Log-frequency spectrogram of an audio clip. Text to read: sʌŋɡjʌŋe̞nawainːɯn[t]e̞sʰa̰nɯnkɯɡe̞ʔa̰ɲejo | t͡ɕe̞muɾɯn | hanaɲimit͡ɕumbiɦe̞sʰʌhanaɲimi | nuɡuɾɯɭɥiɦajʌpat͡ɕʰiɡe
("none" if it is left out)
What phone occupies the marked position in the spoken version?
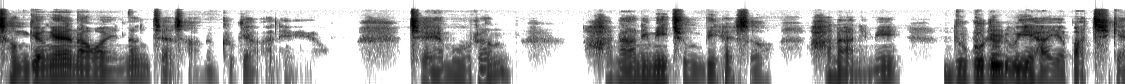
t͡ɕ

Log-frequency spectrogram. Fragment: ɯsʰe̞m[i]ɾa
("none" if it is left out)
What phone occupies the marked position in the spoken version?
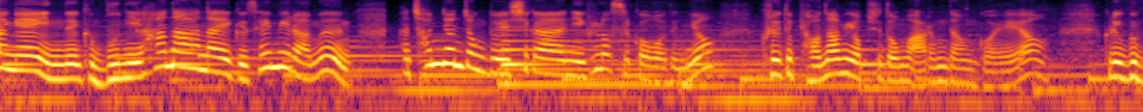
i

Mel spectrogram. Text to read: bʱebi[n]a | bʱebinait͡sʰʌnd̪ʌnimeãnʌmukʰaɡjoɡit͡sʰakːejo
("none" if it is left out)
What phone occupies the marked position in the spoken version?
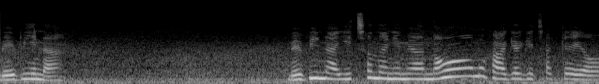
n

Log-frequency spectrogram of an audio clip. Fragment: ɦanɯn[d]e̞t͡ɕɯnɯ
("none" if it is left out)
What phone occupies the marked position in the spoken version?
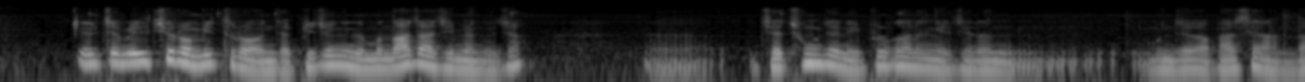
ɡ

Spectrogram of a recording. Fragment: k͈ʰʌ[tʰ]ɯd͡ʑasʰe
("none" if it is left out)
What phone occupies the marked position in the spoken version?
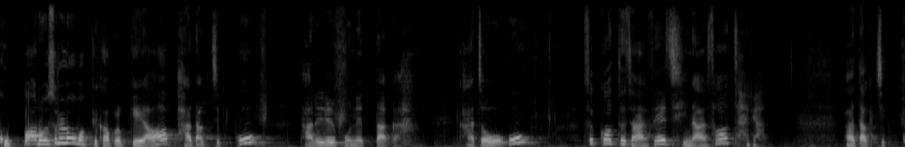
tʰ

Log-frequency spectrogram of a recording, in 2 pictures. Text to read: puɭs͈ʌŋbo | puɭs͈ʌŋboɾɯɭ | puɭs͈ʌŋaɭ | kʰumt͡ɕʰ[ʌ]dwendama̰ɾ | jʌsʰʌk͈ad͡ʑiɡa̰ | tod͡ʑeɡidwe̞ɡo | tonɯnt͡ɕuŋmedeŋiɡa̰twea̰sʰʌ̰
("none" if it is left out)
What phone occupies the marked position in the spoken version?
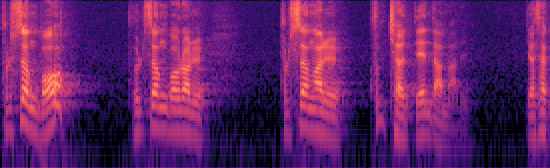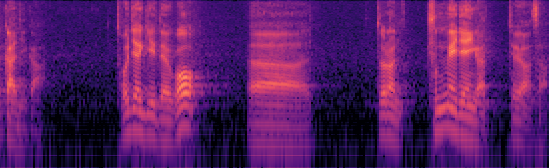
ʌ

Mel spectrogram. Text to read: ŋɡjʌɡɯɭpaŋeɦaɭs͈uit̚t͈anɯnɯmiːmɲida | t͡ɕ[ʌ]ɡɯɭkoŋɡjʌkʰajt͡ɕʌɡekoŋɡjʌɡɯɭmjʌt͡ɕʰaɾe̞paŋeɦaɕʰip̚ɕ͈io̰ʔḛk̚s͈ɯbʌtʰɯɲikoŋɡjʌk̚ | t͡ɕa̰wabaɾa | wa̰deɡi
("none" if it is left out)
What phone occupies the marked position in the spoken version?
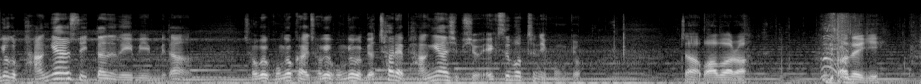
ʌ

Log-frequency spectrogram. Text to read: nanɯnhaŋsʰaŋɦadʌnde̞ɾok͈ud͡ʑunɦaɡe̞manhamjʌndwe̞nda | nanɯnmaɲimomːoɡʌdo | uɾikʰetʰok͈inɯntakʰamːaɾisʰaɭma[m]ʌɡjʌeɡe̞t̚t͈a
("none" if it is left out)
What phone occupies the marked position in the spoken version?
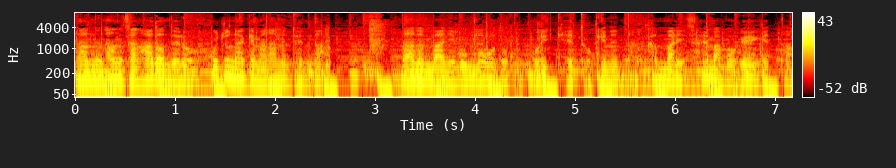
m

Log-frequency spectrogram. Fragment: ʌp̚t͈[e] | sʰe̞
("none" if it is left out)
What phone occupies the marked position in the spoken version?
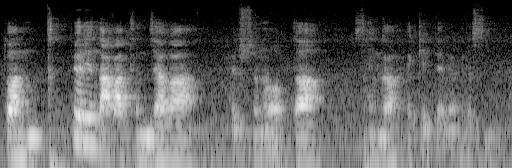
a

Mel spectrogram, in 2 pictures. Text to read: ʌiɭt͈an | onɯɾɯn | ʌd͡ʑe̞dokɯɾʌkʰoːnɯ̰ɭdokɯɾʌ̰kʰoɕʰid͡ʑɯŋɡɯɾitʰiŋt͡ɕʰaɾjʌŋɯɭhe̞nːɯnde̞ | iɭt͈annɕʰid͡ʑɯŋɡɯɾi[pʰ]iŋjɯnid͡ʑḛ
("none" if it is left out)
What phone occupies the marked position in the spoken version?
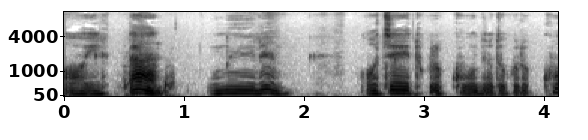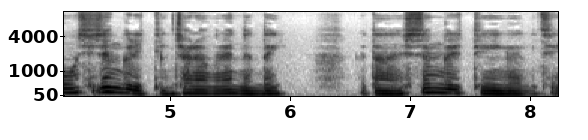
tʰ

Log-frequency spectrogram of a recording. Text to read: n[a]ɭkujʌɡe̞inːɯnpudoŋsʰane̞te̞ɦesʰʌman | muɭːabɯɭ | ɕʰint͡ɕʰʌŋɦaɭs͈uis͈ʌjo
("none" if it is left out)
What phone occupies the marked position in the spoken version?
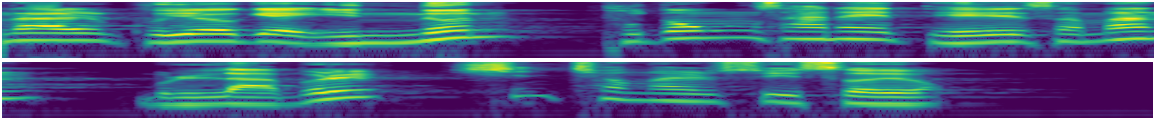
a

